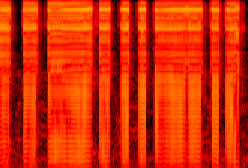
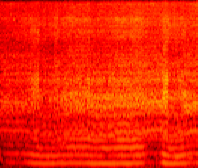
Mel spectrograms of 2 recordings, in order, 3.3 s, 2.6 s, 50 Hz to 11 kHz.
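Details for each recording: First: Heavy coil tattoo machine, same spring setup: loud, harsh buzzing in short on-off bursts at a steady high pitch; running normally, just obnoxiously loud compared with a stealth-type rotary. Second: Clone stealth rotary tattoo machine with a ball-bearing motor, running at about 140 cycles a second: a low, rattly buzz with pitch wobbles. The excessive vibration comes from the loose plastic drive piece on top.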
